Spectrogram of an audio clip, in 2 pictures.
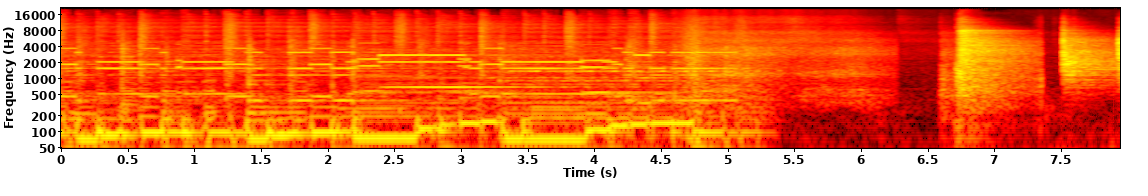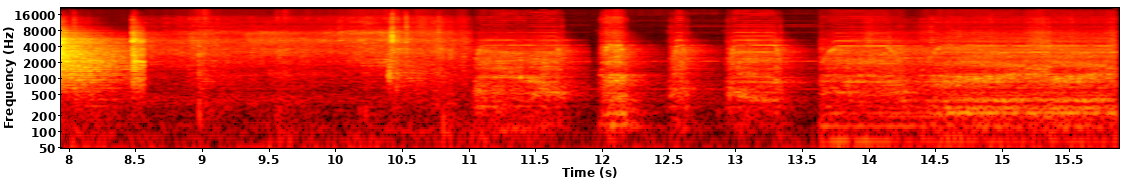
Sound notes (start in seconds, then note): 7.1 metal clanging; 12.1 machine buzzing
